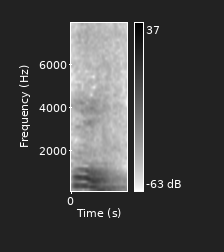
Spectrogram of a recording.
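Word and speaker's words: comb: त्याला thumb right next इथे पण बघा कोम कोम कंगवा ज्याने आपण विंचरतो कोम सो हा असणार आहे को म ब वापरायचा नाही क्लाईम क्लाइंब क्ला इ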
